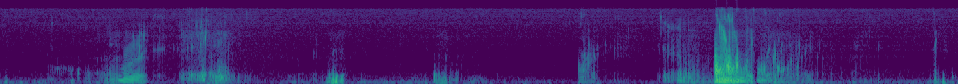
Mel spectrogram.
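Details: Very hungry stomach: intermittent low gurgling growls and groans from the belly, several bursts with one loud long rumble; ordinary hunger borborygmi.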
